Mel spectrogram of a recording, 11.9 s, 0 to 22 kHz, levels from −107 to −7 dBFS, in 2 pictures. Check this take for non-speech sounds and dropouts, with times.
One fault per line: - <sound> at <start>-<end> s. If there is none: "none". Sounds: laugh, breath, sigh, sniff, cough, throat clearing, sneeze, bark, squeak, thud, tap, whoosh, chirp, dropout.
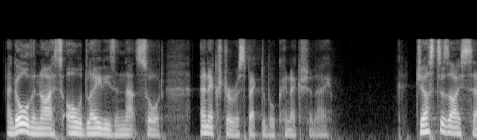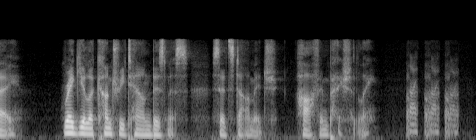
- laugh at 11.0-11.7 s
